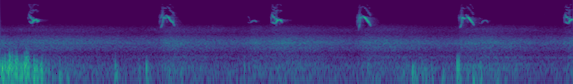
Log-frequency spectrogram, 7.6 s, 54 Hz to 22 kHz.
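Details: Western yellow wagtail (Motacilla flava) recorded 12 June 2018, giving thin, high, slurred calls about every one and a half seconds over a steady low hum, with a soft thump at the start.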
